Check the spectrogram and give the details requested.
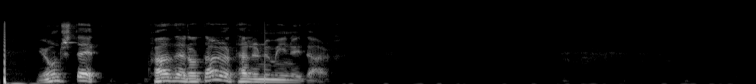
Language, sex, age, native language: Icelandic, male, 70-79, Icelandic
